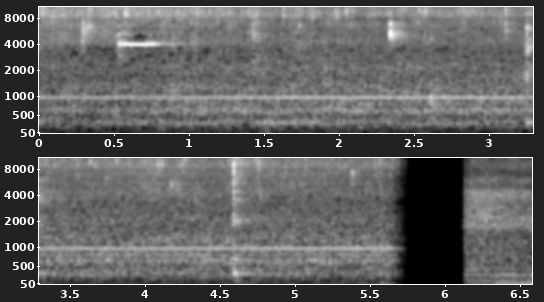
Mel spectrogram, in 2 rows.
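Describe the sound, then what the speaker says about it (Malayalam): Chicken paneer balls deep frying in hot oil give off a steady, close sizzling hiss with scattered small pops, cutting out briefly near the end before resuming. "ഇതുപോലെ തന്നെ അടുത്ത 4 എണ്ണവും വറുത്ത് പോരാം."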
